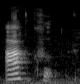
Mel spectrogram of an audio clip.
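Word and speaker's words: Aku (悪): Esse warui tem outra pronúncia. Aku. Aku.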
